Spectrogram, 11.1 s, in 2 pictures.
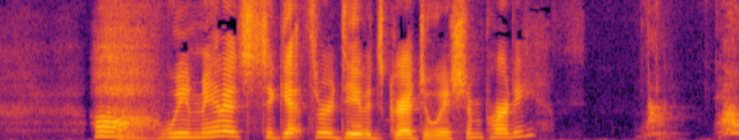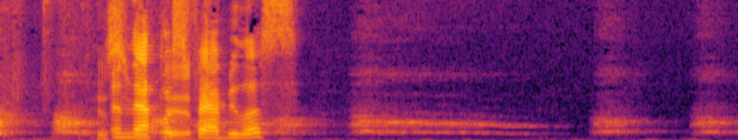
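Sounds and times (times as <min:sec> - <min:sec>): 
speech: 0:00.7 - 0:04.1, 0:06.3 - 0:07.8
dogs barking: 0:04.8 - 0:11.0.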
